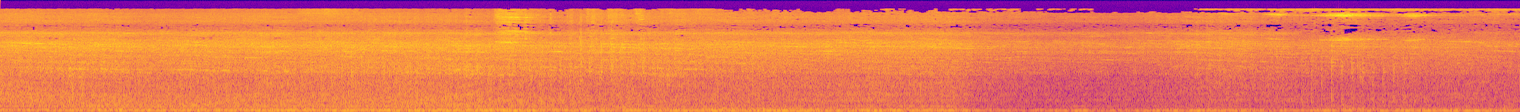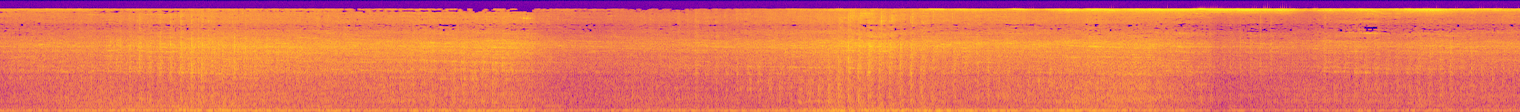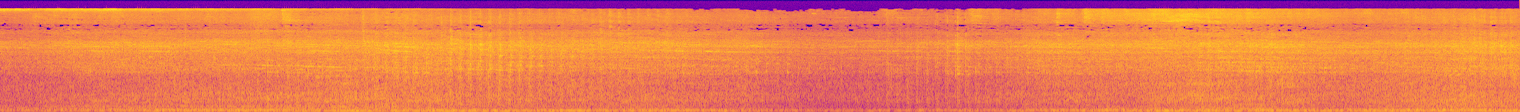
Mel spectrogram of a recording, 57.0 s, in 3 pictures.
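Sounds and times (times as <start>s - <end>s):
faint high wheel squeal: 0.0s - 4.8s, 5.9s - 19.9s, 30.0s - 43.1s, 45.8s - 49.9s
steel wheels rumbling on rail: 0.0s - 57.0s.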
